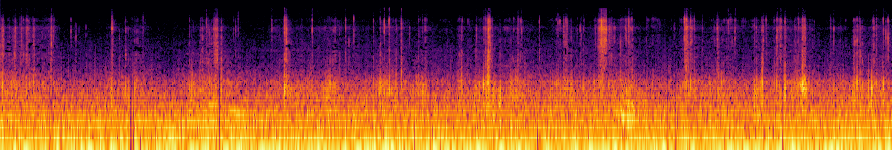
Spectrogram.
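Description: A small, thin sheet of paper folded in half is held in both hands while the fingertips fold, rub and crinkle it throughout. It is heard as a quiet, steady stream of soft rustling over a low rumble, broken by many short, crisp crackles with bright, dry ticks that die away almost instantly.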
